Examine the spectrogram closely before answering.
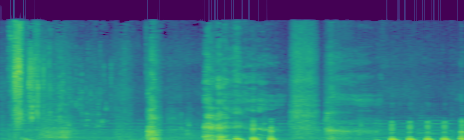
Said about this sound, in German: Du tauchst deine Hand in das Schaumwasser in der Spüle und spritzt mich voll.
